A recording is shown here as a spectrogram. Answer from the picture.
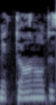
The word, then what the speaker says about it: McDonald: And McDonald is spelled M-C-D-O-N-A-L-D.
